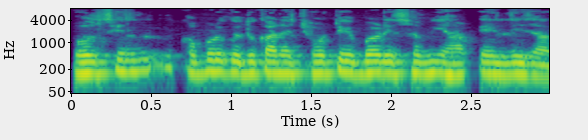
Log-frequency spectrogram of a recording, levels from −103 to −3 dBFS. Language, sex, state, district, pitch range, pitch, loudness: Hindi, male, Chhattisgarh, Bastar, 155-160 Hz, 155 Hz, -19 LUFS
